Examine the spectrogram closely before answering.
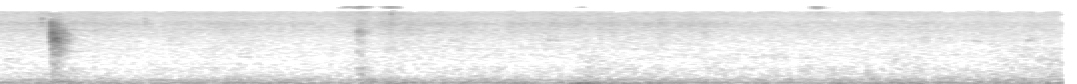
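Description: A cat pads softly across a wooden floor.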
